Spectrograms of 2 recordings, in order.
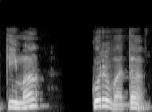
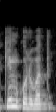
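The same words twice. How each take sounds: First: किम कुर्वत with full म and open final त; correct way. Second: किम कुर्वत with clipped half म and त; rushed किम कुर्वत as the mistake; wrong way shown. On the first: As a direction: give each final consonant its a. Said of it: "किम कुर्वत नहीं". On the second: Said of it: "क्या बोल देते हैं". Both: Shown as a demonstration.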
